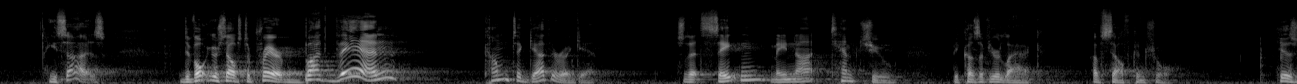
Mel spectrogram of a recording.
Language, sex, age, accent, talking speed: English, male, 50-69, American, 115 wpm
